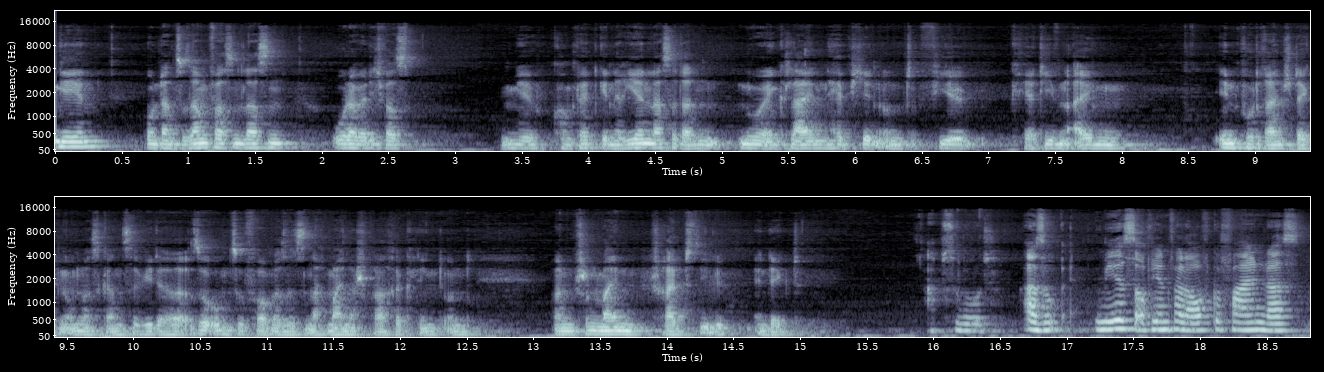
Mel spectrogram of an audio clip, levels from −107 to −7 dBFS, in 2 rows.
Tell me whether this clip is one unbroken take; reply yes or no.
yes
